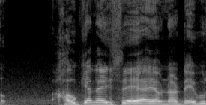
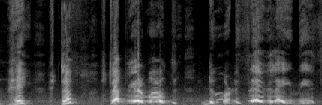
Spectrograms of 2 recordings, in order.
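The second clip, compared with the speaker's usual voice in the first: high, louder hushing elder; mock scolding; 7 dB louder than usual. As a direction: shush the children sharply.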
